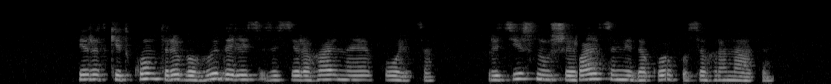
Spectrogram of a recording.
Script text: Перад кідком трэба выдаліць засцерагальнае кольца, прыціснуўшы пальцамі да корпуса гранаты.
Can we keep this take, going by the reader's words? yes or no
yes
